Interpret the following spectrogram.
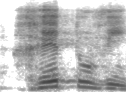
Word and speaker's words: Ketuvim: ou ruvim tá bom você vai ouvir essas duas pronúncias aí a pronúncia a que a gente percebe mais correta é retu viim que seriam os escritos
